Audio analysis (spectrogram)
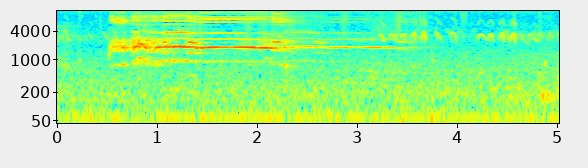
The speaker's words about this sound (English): So I found a hen gathering her chicks from a dog. Okay, so let's watch that.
